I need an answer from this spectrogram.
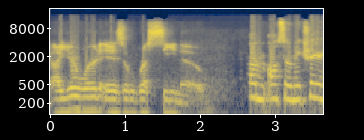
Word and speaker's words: racino: while vacationing in las vegas rasino am i pronouncing that correctly racino yeah it's racino racino r u s s i n o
